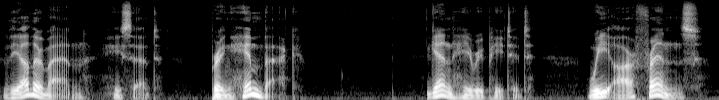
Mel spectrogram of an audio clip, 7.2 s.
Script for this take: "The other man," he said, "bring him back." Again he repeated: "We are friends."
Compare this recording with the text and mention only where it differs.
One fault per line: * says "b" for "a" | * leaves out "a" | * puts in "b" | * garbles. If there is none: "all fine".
all fine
